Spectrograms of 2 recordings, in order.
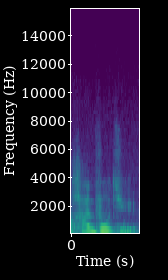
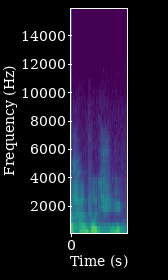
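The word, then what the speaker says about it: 韩复榘: 复榘啊，他的正确名字发音应该叫韩复榘啊，韩复榘不是韩复渠啊，韩复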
